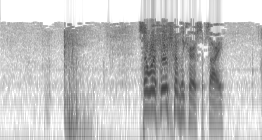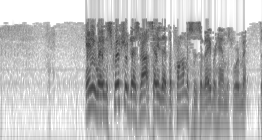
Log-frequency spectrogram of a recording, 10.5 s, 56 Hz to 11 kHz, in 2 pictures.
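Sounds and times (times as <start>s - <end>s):
door slamming shut: 1.3s - 1.8s
speech: 2.8s - 4.6s, 6.9s - 10.4s.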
